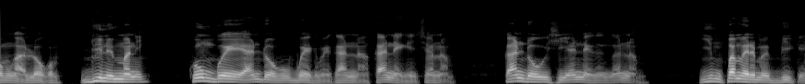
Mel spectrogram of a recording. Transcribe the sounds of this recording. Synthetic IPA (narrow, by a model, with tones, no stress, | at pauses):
m˨ŋɡa̰˨lo˦˨ko˦m | di˦ne˦ma˦ni˦ | ku˦m˦bʷe˦˨ja˨˦n̩˦do˨bu˨bʷe˦˨ki˨mḛ˨ka˦na̰˨mka˦ne˨ki˨n˨ʃo˦na̰˨m | ka˦n˦do˨bu˨ʃi˨ja˦ne˨ki˨ŋɡo˦na̰˨m | ji˦mk͡pa˦me˨ɾe˨me˨bi˦˨ke˨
